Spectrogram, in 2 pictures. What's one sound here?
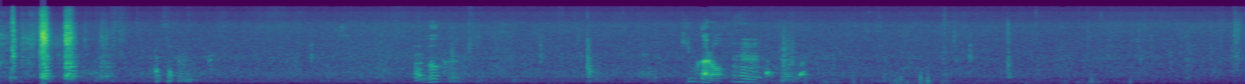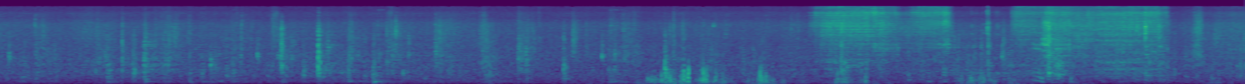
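Metal tools clink and scrape against engine parts.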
